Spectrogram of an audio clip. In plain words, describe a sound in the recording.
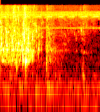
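Water splashes in a metal pot.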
